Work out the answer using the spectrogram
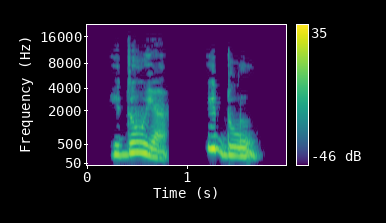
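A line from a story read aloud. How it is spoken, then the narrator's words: Muttered. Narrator (Russian): пробормотала я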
